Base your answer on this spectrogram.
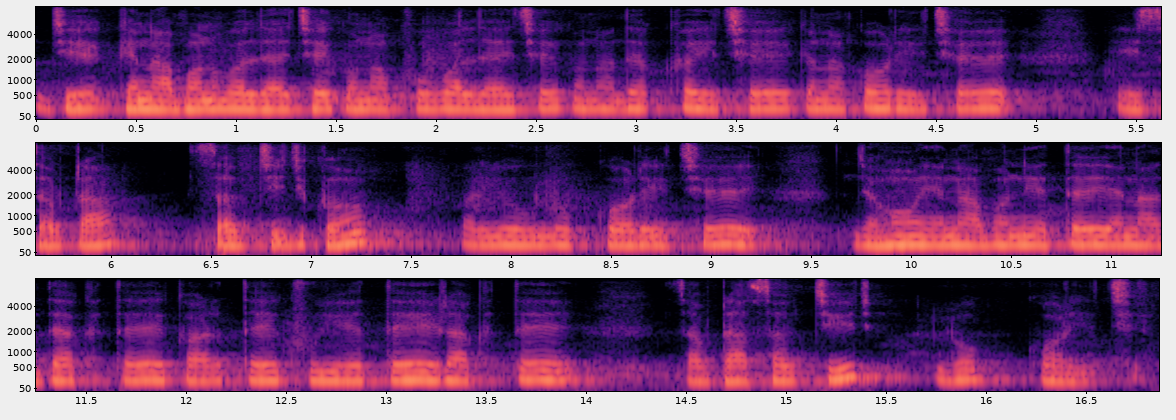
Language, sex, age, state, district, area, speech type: Maithili, female, 45-60, Bihar, Darbhanga, urban, spontaneous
